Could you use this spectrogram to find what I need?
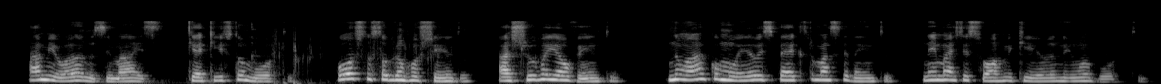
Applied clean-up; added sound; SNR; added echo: neural mask model DeepFilterNet 3.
